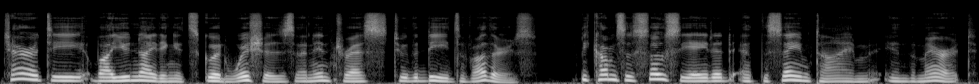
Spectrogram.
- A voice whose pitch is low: No, medium, 160 Hz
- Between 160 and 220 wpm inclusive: No, slow, 135 wpm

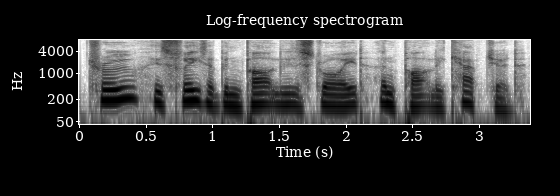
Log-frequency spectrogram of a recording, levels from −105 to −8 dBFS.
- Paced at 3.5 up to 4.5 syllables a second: No, 4.7 syllables/s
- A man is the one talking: Yes, male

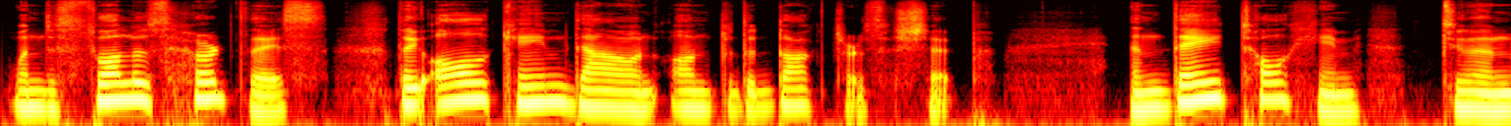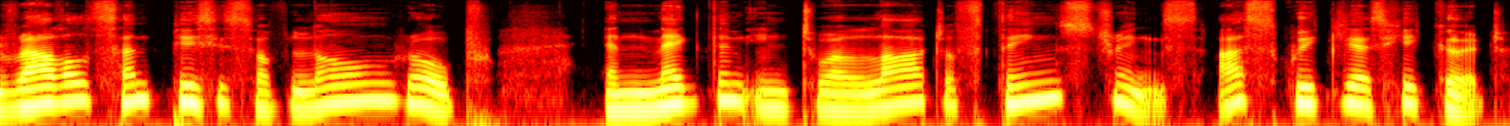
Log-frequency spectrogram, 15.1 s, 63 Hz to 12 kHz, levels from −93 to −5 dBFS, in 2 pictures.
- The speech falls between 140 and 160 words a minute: Yes, average, 155 wpm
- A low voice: No, medium, 150 Hz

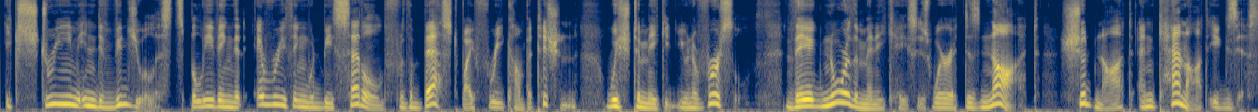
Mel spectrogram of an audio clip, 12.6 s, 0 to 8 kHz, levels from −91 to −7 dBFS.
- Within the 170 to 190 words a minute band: No, average, 155 wpm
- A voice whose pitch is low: No, medium, 155 Hz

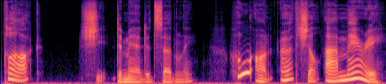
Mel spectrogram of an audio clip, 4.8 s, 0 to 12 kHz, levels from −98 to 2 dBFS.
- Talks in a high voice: No, medium, 140 Hz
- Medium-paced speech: No, slow, 125 wpm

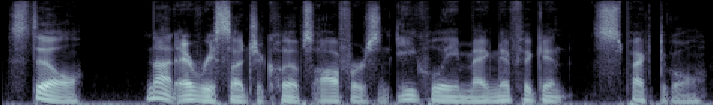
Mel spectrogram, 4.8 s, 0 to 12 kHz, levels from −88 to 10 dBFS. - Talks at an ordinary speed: No, slow, 125 wpm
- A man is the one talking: Yes, male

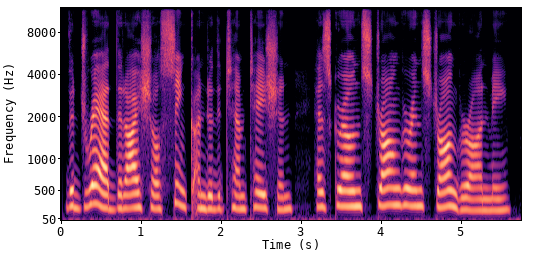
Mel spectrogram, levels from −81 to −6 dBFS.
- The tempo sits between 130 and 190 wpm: Yes, average, 165 wpm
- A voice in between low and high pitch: No, high, 220 Hz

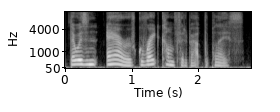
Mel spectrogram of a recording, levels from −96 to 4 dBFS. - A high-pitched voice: Yes, high, 215 Hz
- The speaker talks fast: Yes, fast, 215 wpm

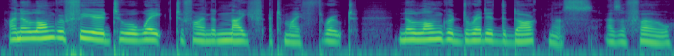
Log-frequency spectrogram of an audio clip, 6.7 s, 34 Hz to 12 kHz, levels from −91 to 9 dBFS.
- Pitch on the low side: No, medium, 180 Hz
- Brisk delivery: No, average, 185 wpm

